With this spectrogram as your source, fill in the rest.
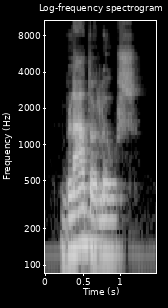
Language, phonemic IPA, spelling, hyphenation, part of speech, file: Dutch, /ˈblaː.dərˌloːs/, bladerloos, bla‧der‧loos, adjective, Nl-bladerloos.ogg
- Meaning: leafless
